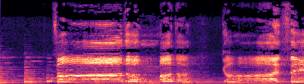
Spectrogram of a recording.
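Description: A man singing a slow solo hymn with piano accompaniment. His long held notes carry a wide vibrato, with a short breath about four and a half seconds in.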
